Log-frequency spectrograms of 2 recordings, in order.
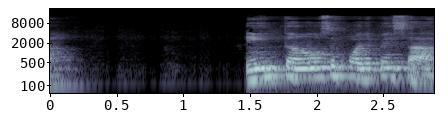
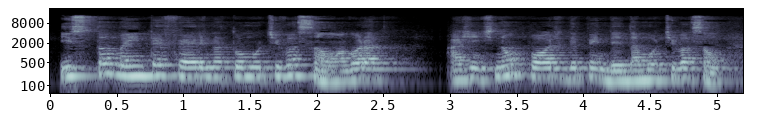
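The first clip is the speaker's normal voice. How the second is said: ordinary delivery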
